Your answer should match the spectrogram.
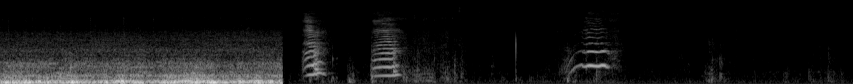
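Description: Steady low road rumble inside a moving car, which cuts off about three seconds in. Then a baby makes three short babbling sounds.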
